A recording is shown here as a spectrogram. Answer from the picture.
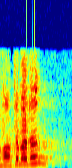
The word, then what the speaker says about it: فاطمة: عرفت ليه ما ينفعش أقول فاطمة؟ أقول فاطمة بضم واحدة، ليه؟ عشان ممنوع من الصرف.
